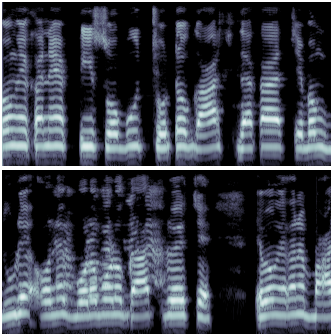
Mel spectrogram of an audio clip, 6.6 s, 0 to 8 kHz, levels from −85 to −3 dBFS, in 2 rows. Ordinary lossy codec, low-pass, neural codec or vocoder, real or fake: none; 7.2 kHz; none; real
